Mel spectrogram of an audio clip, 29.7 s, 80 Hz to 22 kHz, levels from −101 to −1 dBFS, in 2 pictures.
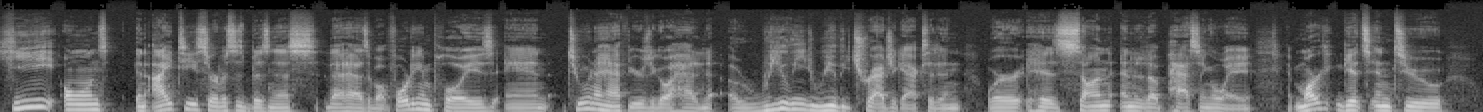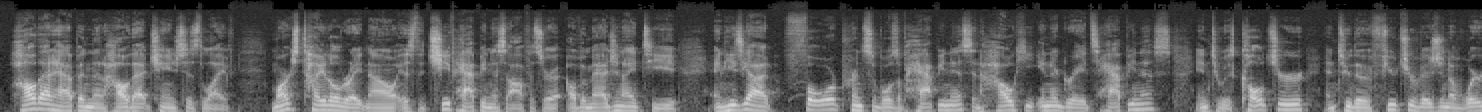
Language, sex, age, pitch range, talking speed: English, male, 20-39, 100-125 Hz, 155 wpm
